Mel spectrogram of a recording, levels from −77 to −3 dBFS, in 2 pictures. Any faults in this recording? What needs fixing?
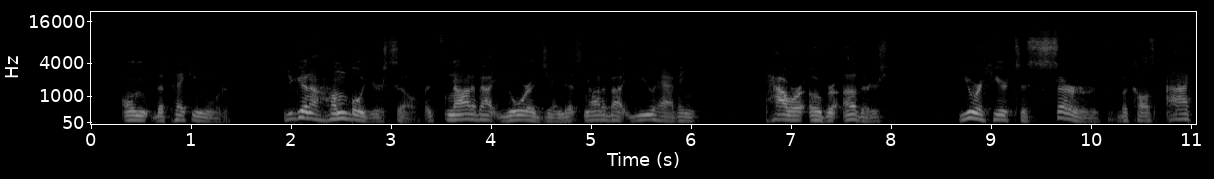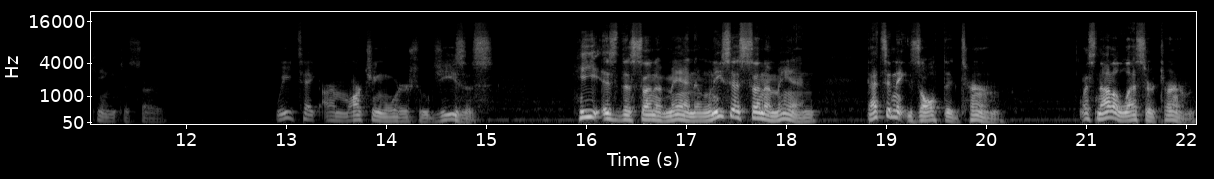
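Microphone volume stepped up at 13.68 s (about 9 dB) and 14.7 s (about 7 dB). The input gain jumped in single steps, lifting background noise along with speech, unlike a talker moving closer. Turning off automatic microphone gain adjustment in the call software would prevent it.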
